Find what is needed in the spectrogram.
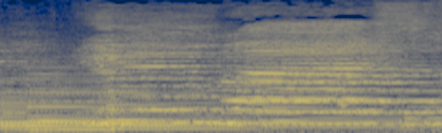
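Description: A children's choir singing together, holding each note for about half a second before moving to the next.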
